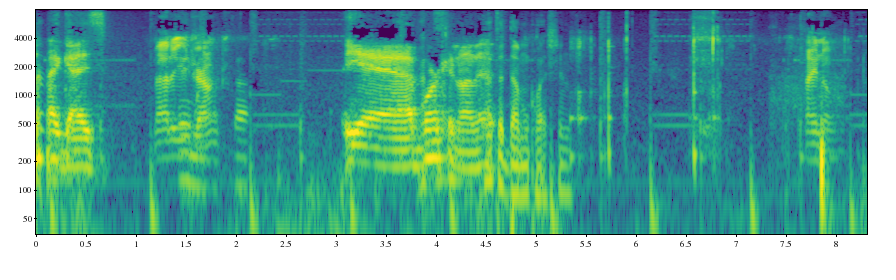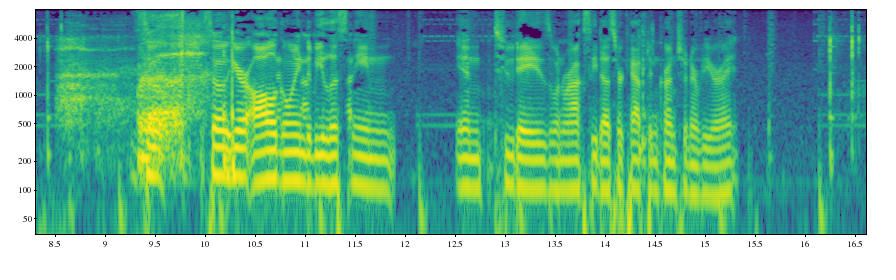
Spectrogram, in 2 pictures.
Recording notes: Prank Phone Calls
